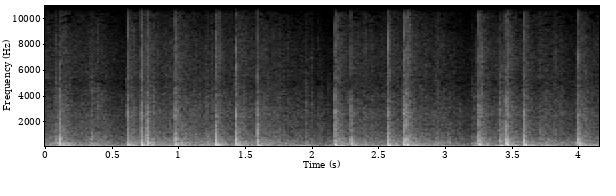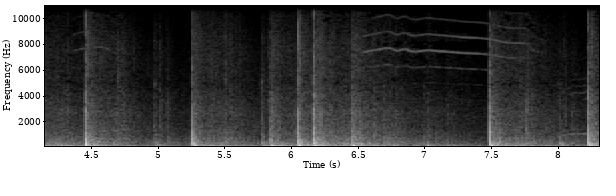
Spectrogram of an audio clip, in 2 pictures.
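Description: Daytime fireworks bursting overhead in a rapid, irregular barrage of loud bangs, several a second, over a low rumble. A brief high whistle sounds about two-thirds of the way through.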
